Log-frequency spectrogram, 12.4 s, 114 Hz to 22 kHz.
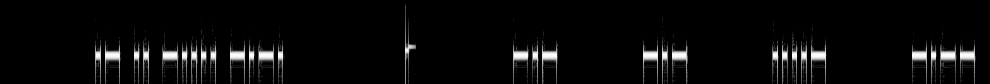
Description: Morse code, heard as a keyed tone, about 20 wpm, spaced as for 10 wpm, 700 Hz. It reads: AI6C KK4Y
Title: USA Call Signs - 6x Character Spacing - 20wpm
